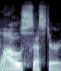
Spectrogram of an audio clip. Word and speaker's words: Gloucester: Gloucester is how it's spelled, but it's Worcester.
